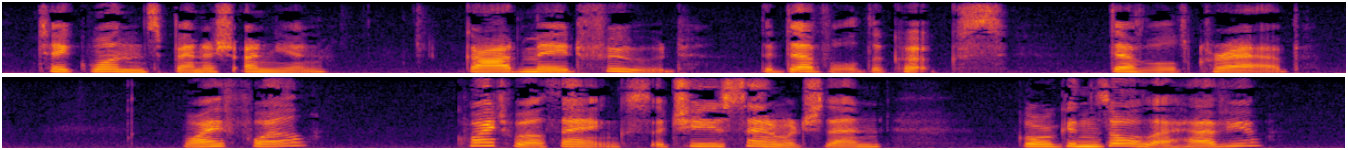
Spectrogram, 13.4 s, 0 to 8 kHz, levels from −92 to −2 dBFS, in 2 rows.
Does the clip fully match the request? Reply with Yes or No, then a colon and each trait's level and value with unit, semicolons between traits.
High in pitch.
Yes: high, 225 Hz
